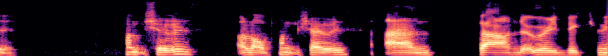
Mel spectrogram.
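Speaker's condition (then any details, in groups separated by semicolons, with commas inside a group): Cerebral palsy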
